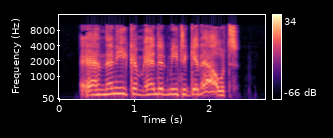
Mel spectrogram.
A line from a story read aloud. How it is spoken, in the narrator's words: the demon replied, his voice breathless with fear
